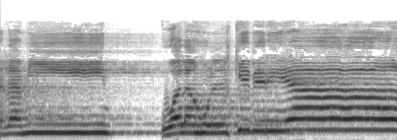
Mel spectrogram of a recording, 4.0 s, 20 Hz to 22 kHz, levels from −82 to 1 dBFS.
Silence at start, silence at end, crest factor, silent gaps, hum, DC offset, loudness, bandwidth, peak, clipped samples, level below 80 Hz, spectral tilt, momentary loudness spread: 0 s; 0 s; 12 dB; none; none; under 0.1%; -16 LUFS; 12 kHz; -4 dBFS; under 0.1%; -64 dBFS; -2.5 dB/octave; 8 LU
